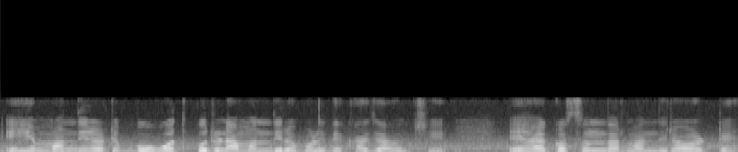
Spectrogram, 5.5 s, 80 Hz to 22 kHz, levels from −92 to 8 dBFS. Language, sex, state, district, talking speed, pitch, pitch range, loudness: Odia, female, Odisha, Malkangiri, 140 wpm, 250 Hz, 220-290 Hz, -16 LUFS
